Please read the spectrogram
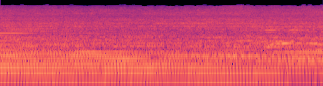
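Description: Live worship band playing soft, held chords over a low sustained bass.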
